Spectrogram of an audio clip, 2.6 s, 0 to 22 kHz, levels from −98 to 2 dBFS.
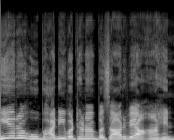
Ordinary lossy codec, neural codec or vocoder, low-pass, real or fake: none; vocoder, 44.1 kHz, 128 mel bands every 256 samples, BigVGAN v2; 19.8 kHz; fake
